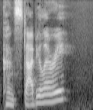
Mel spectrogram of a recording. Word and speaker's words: constabulary: Now, the word that is written on the building, I'm not pronouncing this right, constabulary, like constable, but you have to change the emphasis on the syllables.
